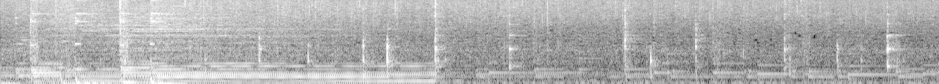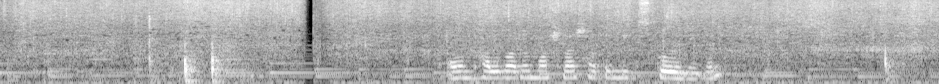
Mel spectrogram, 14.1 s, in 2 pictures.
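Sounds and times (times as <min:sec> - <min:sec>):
chicken sizzling in a frying pan: 0:00.0 - 0:14.0
wooden spatula scraping and stirring: 0:04.8 - 0:14.0.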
